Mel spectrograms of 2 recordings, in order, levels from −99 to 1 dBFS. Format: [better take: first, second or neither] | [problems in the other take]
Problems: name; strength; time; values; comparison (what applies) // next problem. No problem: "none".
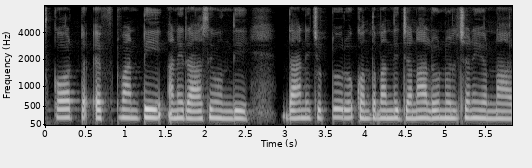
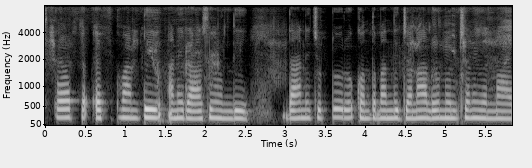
first | noise reduction (neural mask model Resemble Enhance denoiser)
